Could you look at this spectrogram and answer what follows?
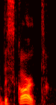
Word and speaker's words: Descartes: Rene is Rene Descartes o Descartes. Okay? Yan ang kanyang pronunciation ng kanyang pangalan.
